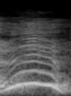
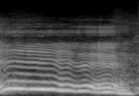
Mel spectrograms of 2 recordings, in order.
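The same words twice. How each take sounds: First: It is an excited, unrestrained cheer. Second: It is a quiet, subdued agreeing sound.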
